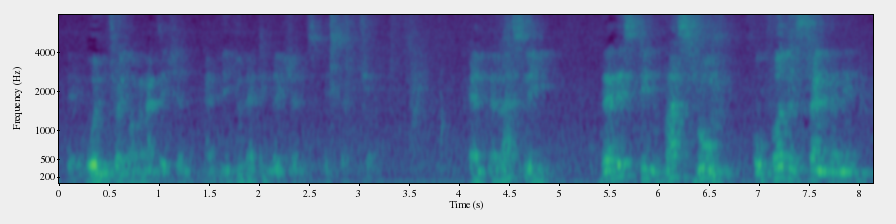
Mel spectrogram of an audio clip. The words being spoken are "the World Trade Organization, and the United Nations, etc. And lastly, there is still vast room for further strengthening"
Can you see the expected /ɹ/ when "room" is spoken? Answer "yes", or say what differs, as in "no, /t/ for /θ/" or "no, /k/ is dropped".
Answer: yes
